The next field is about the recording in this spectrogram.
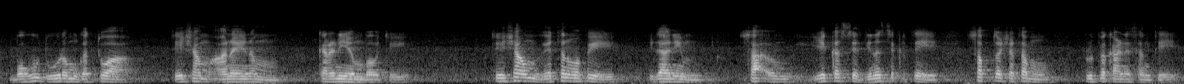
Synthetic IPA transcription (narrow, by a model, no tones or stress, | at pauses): bɐɦud̪uːɾɐmɡɐt̪ʋaː | t̪eːʃaːma̰ːnajɐnɐm | kɐɾɐɳijɐmbʱɐʋɐt̪i | t̪eːʃaːmʋeːt̪ɐnɐmɐpiid̪aːniːm | sɐeːkɐsjɐd̪inɐsjɐkɾɪt̪eːsɐp̚t̪ɐʃɐt̪ɐm | ɾuːpjɐkaːɳjɐsɐnt̪i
